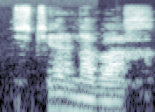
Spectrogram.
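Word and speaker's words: Steòrnabhagh: So that E here in the first syllable of Stjernavach, the place name, tells us that the sh is going to be the palatal variety for both those sounds. Sh, not a st.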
